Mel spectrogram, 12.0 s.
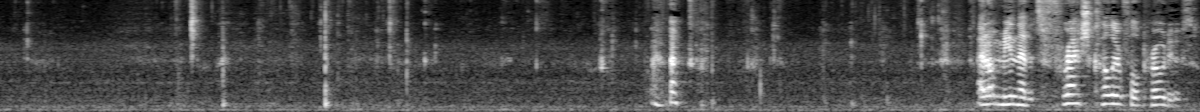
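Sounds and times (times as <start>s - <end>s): person chewing fried chicken: 1.5s - 9.8s
mouth clicks and crunches: 1.8s - 9.8s.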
